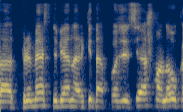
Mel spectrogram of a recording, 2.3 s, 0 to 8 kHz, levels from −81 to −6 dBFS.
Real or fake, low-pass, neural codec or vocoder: fake; 7.2 kHz; autoencoder, 48 kHz, 128 numbers a frame, DAC-VAE, trained on Japanese speech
